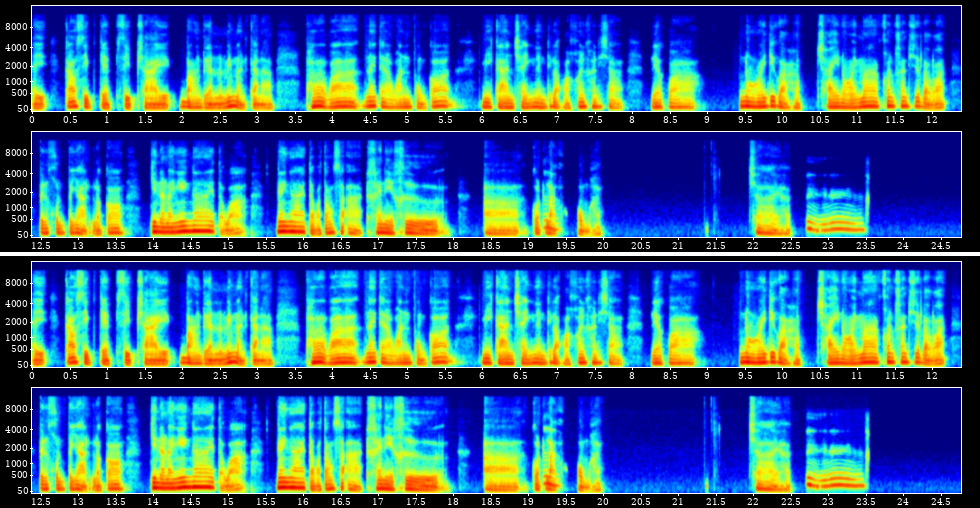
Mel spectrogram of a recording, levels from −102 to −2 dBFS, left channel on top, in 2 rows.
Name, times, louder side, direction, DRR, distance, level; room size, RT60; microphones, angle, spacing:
voice 1, 0.0-3.2 3.7-5.7 6.0-7.9 8.3-8.9 9.4-12.2 12.5-13.6 14.0-15.2 15.6-17.9 18.4-20.0 21.9-22.5, right 1 dB, 40° right, 1.5 m, -19 dB
voice 2, 22.7-23.5, right 4 dB, 90° right, 0.6 m, -21 dB
head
